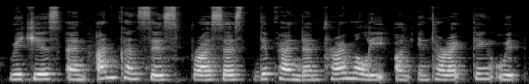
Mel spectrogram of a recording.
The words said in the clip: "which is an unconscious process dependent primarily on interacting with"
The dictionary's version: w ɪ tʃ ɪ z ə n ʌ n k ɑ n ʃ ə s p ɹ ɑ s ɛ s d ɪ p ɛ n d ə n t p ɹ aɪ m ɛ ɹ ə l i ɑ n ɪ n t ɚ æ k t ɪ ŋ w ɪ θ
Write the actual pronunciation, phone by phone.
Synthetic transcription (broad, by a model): w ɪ tʃ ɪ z ə n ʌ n k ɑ n s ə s p ɹ ɑ s ɛ s d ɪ p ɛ n d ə n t p ɹ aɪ m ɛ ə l i ɑ n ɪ n t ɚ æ k t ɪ ŋ w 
